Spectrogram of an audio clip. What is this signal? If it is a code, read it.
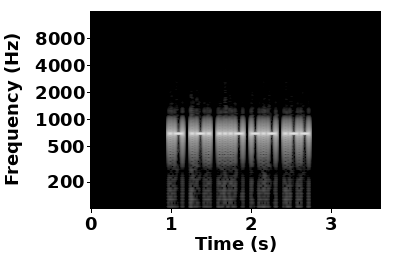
Morse code, heard as a keyed tone, about 36 wpm, 690 Hz. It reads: ARVKW
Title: Code Groups - 5 Letters - 35wpm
